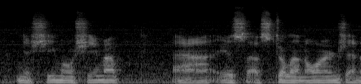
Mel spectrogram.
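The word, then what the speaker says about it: Nishinoshima: We still see Shimin Nishimo Shima. There we go. Got it pronounced correctly. Nishimo Shima is still in orange, and then of course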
